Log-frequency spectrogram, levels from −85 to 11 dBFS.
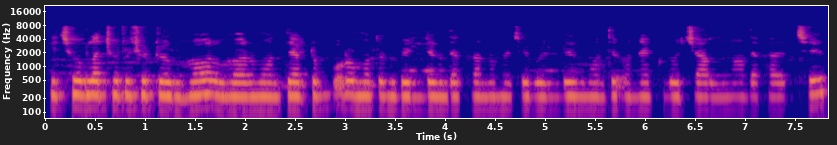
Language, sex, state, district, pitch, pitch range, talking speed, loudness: Bengali, female, West Bengal, Malda, 225 Hz, 220-230 Hz, 145 wpm, -26 LUFS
